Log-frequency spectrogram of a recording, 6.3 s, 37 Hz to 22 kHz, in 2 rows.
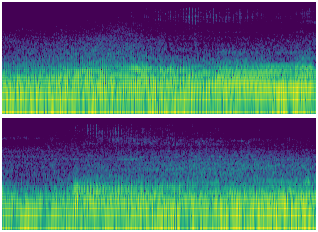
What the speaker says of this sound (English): Peugeot 205 didn't sound great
